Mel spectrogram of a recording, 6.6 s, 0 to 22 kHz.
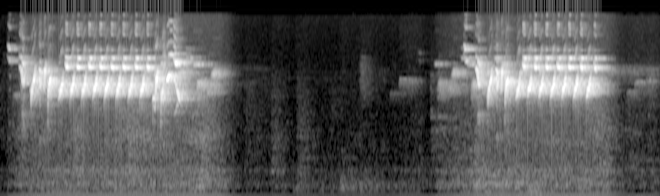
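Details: Wild European goldfinch singing near Tiaret, recorded in 2015: two bright, rapid twittering phrases of about two seconds each, high and tinkling, separated by a two-second silence.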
